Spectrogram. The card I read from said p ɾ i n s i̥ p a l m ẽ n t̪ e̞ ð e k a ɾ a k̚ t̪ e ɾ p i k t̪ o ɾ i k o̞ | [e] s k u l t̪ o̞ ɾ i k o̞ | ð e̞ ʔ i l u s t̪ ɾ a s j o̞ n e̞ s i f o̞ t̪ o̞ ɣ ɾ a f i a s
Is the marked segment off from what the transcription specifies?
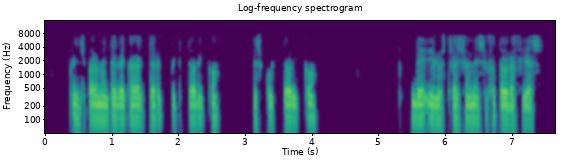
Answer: no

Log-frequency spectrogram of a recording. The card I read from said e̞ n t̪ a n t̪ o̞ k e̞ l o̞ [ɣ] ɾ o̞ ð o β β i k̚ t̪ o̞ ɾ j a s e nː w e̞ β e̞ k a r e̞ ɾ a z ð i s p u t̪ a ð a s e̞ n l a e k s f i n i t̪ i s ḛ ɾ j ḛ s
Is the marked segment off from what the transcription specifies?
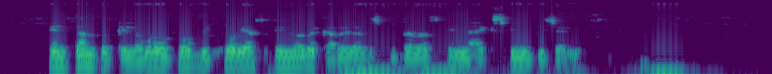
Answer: no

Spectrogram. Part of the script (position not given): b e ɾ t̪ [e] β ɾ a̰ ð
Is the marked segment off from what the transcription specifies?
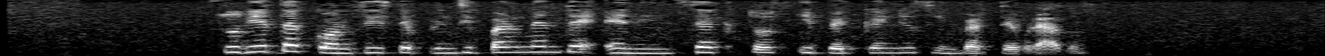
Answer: no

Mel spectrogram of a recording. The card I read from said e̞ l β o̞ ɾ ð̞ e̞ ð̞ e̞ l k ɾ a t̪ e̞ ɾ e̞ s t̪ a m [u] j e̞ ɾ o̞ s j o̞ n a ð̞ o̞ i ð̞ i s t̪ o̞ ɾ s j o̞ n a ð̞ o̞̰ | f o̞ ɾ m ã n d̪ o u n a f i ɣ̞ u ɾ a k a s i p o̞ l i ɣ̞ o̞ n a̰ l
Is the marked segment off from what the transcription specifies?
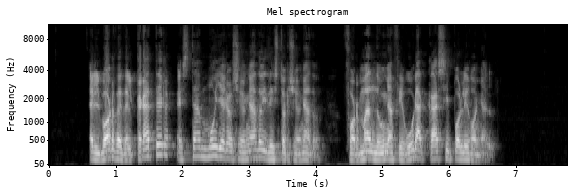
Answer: no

